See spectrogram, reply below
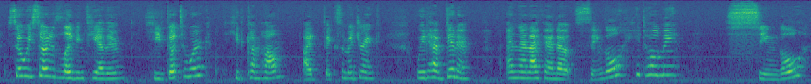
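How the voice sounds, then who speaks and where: A woman's voice: sits high, slight background noise. A woman playing a sardonic wife who poisoned her lying partner, speaking wryly.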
